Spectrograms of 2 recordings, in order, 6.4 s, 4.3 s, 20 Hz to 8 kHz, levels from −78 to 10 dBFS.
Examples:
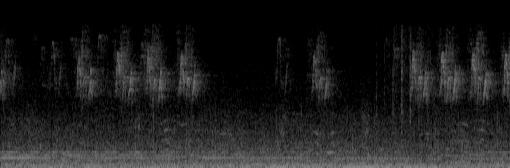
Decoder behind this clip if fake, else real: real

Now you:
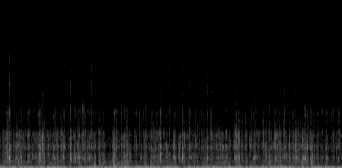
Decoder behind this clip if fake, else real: fake, codec, DAC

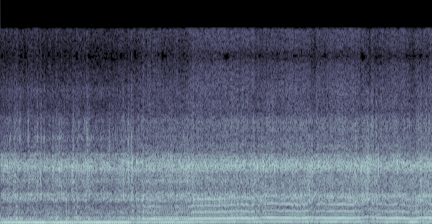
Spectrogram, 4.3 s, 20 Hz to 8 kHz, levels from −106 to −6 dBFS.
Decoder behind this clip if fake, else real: real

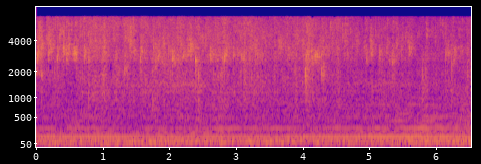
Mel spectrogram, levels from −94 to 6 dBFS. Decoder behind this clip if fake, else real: real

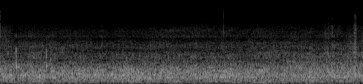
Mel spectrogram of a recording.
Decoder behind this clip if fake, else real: fake, codec, DAC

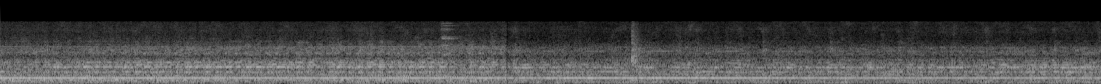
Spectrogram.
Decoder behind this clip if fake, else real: real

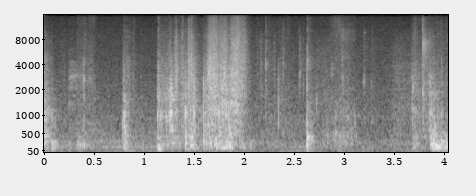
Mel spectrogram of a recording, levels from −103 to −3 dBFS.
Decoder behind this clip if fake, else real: real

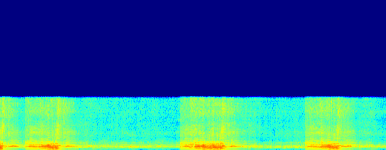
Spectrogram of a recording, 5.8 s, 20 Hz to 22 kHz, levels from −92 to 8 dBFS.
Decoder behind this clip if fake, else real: fake, codec, DAC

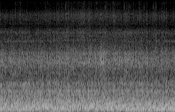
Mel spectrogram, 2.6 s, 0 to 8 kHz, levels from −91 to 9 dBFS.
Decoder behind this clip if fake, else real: real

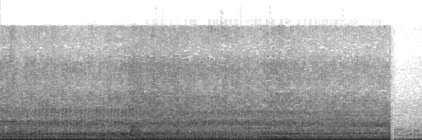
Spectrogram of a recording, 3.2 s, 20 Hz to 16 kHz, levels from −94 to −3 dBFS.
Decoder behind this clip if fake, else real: real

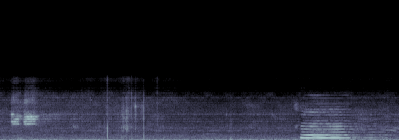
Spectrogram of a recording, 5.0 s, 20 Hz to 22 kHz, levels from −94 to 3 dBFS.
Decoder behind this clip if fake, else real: fake, codec, DAC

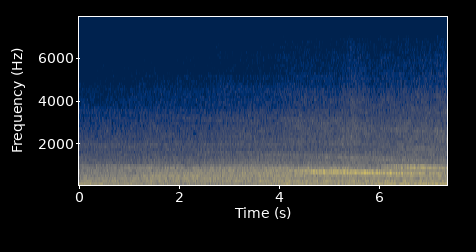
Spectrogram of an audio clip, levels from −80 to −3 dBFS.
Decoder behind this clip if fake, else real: real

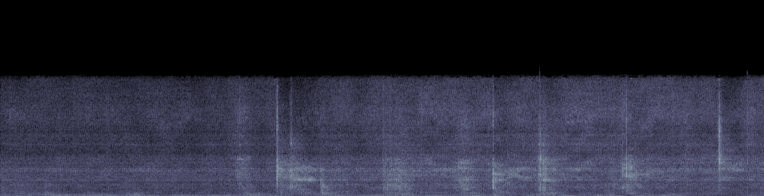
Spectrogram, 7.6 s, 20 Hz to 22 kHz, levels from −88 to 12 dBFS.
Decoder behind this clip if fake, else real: fake, codec, DAC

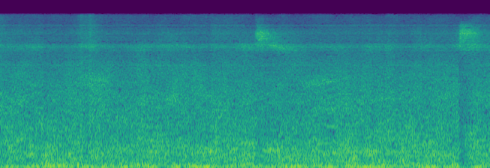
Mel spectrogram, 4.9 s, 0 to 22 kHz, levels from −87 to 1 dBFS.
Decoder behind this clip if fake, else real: fake, codec, DAC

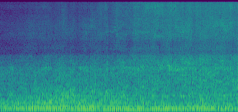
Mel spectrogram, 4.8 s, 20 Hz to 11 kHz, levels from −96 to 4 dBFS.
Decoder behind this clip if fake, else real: fake, codec, DAC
